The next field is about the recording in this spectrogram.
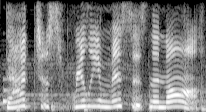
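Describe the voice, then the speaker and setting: A woman voicing a perky, childlike video game character with an expressive delivery. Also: very high voice, unhurried, over music. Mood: sheepish. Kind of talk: video game dialogue acting.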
